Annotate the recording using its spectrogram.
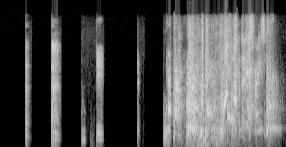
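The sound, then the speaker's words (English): Several sharp, separate barks ring out with short pauses between them, then a dense, continuous burst of overlapping barking and noisy commotion fills the last few seconds, fairly loud. “We have lots of dogs here, and they protect us.”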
